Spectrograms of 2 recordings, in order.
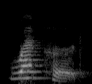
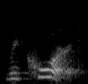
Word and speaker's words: record: another word this word if it's a noun it's pronounced as record the first syllable is stressed record this o changes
